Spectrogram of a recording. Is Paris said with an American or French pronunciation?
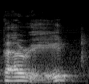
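French. It is said with a French pronunciation.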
